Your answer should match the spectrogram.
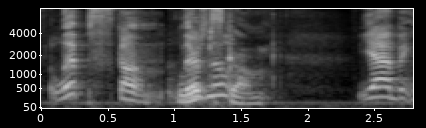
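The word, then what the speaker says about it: Lipscomb: okay l i p lip scum like l i PS lip scum scum yeah no they're no you're still not saying it right you're saying limb scum you know you know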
